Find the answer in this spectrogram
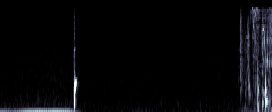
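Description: Logo-animation sound effects: a short blip that slides upward in pitch and stops abruptly about half a second in, then silence, then a brief crackle of clicks as the logo appears near the end.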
